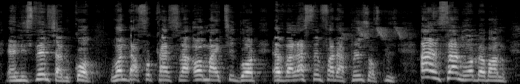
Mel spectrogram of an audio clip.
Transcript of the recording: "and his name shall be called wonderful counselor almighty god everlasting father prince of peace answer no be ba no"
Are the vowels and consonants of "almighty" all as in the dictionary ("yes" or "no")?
yes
